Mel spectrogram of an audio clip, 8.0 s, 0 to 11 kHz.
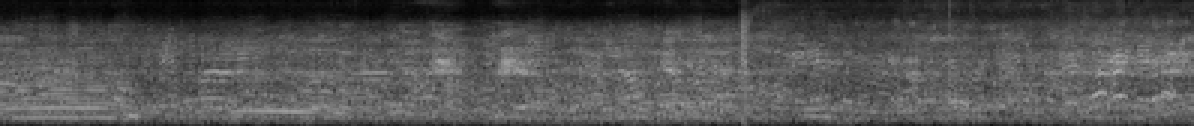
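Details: Cattle at Khochabari market in Thakurgaon, where deshi-breed dairy cows with calves are sold, March 2025: a low steady moo with a second rising moo, over dense crowd chatter and bargaining voices.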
